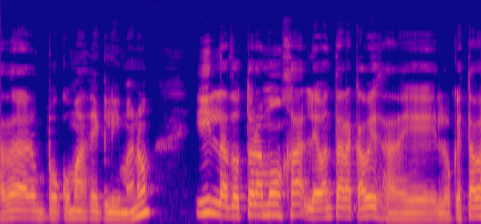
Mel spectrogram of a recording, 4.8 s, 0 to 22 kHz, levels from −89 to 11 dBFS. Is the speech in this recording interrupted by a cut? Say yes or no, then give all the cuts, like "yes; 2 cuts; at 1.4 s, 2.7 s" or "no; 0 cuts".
no; 0 cuts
